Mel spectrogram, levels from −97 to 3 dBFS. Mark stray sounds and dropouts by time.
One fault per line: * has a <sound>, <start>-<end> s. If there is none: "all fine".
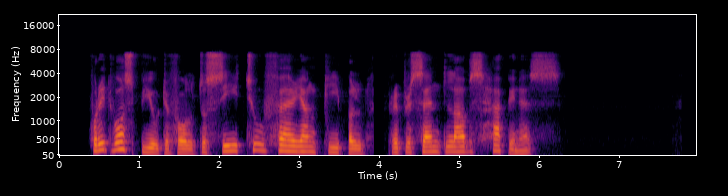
all fine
